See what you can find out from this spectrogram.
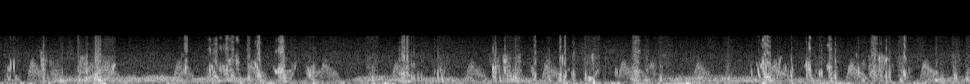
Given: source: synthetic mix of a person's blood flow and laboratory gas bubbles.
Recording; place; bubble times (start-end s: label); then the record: Doppler ultrasound of blood flow; subclavian vein
0.04-0.20 s: bubbles
0.39-0.68 s: bubbles
0.78-1.17 s: bubbles
1.77-1.89 s: bubbles
2.03-2.41 s: bubbles
2.46-2.67 s: bubbles
2.73-2.97 s: bubbles
3.06-3.22 s: bubbles
3.66-3.79 s: bubbles
3.96-4.25 s: bubbles
4.34-4.50 s: bubbles
4.89-5.24 s: bubbles
5.30-5.36 s: bubbles
5.43-5.76 s: bubbles
5.83-6.00 s: bubbles
6.14-6.20 s: bubbles
6.29-6.70 s: bubbles
7.24-7.34 s: bubbles
7.48-7.97 s: bubbles
8.02-8.40 s: bubbles
8.55-8.94 s: bubbles
8.97-9.13 s: bubbles
9.33-9.47 s: bubbles
9.51-9.61 s: bubbles
9.65-9.71 s: bubbles
From the record:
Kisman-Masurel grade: 243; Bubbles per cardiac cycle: several, 3 to 8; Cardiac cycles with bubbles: 100%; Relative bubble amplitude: loud (0.450 to 0.775); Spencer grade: 3 (all of the cardiac periods contain showers or single bubble signals, but not dominating or overriding the cardiac motion signals); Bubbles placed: anywhere in the cardiac cycle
